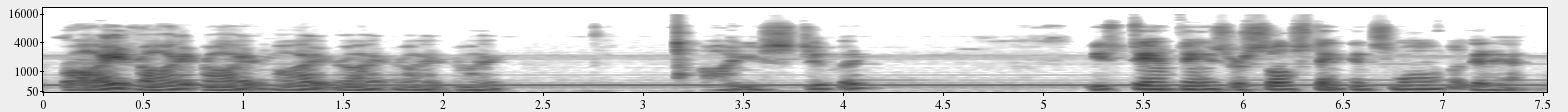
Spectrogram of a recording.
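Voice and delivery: muttering. Real, not acted. Muttering at tiny fiddly parts.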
